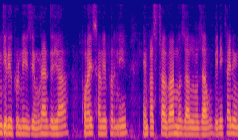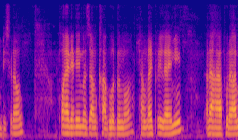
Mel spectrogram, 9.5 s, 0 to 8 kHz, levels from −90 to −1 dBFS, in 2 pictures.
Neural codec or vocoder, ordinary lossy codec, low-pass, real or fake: codec, 16 kHz in and 24 kHz out, 0.6 kbps, FireRedTTS-2 codec; none; 7.2 kHz; fake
